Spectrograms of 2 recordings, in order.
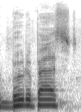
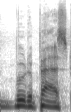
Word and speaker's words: Budapest: the podcast yes so the proper way is budapes yeah and then there's Budapest which is how we Americans yeah because apparently there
